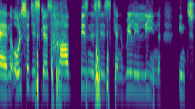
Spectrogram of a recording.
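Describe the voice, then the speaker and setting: Speaking at a moderate pace, a woman with a French accent has a bright, sharp tone. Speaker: committee co-leader. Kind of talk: event introduction.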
